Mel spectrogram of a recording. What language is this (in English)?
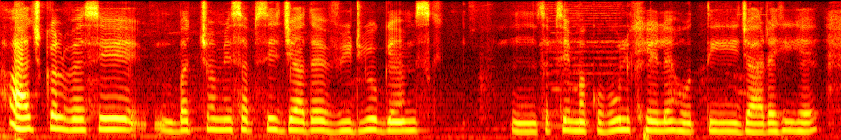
Urdu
